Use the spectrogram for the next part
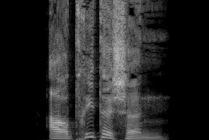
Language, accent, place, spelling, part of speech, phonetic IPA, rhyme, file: German, Germany, Berlin, arthritischen, adjective, [aʁˈtʁiːtɪʃn̩], -iːtɪʃn̩, De-arthritischen.ogg
- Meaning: inflection of arthritisch: 1. strong genitive masculine/neuter singular 2. weak/mixed genitive/dative all-gender singular 3. strong/weak/mixed accusative masculine singular 4. strong dative plural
